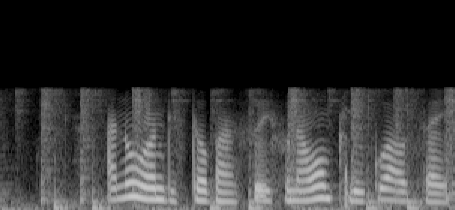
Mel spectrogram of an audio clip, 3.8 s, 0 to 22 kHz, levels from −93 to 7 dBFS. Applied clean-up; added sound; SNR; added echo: none; Snare drum / Drum kit; 12 dB; none.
